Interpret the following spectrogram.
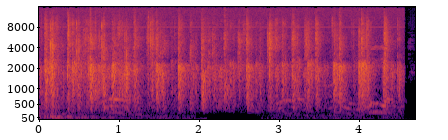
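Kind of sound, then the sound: crowd, audience hand clapping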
